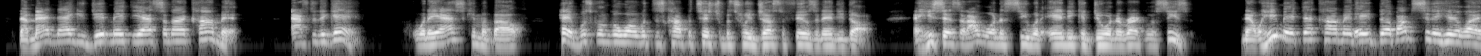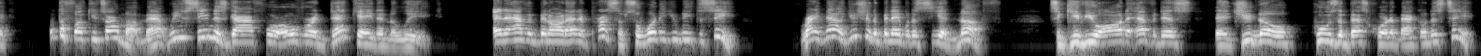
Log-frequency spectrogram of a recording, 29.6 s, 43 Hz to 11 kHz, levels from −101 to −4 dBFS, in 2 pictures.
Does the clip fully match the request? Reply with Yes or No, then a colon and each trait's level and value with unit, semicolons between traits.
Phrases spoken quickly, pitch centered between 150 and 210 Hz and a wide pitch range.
Yes: fast, 240 wpm; high, 190 Hz; wide, 7.4 semitones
